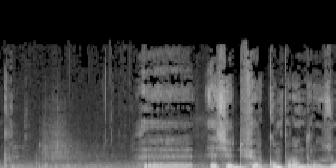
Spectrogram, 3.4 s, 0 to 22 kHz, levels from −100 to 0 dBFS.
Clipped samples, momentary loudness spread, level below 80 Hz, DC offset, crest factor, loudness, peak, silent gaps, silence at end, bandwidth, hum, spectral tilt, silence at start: under 0.1%; 21 LU; -60 dBFS; under 0.1%; 18 dB; -25 LUFS; -8 dBFS; none; 0 s; 16.5 kHz; none; -5 dB/octave; 0 s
